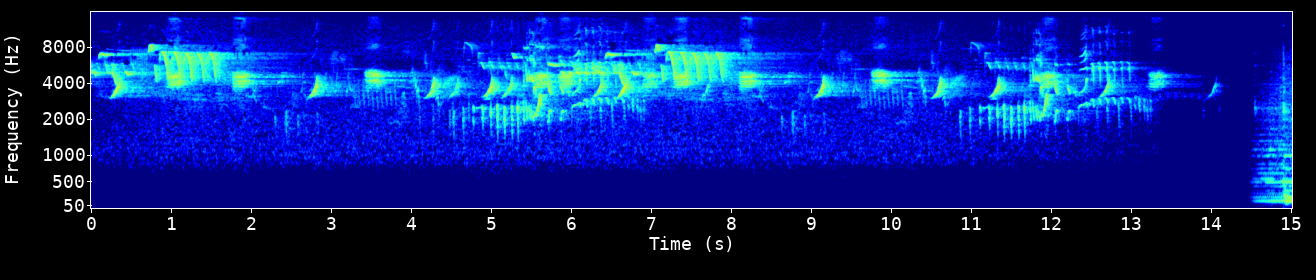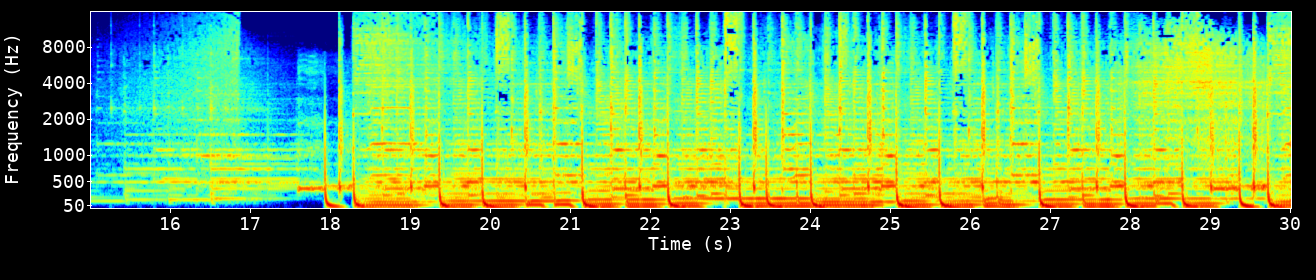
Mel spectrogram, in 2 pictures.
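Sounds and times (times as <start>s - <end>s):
birds chirping and trilling: 0.0s - 14.2s.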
